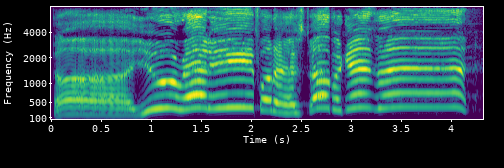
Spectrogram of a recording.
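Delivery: high, slow, shouted ring announcer call; booming ring intro, hammed up; Michael Buffer fight announcer. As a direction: stretch it out like a boxing announcer. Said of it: "a full Michael Buffer like he's doing a fight".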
